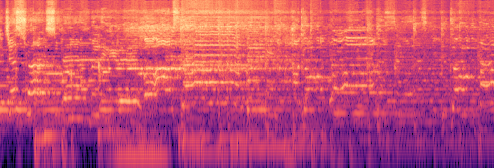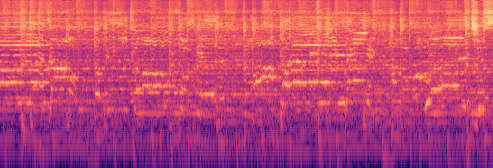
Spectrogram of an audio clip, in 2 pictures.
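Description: A recorded contemporary gospel song playing back, with a woman's lead vocal over a full band arrangement.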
